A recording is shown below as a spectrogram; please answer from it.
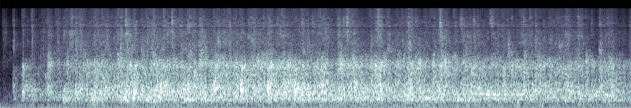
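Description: Audience applause, building over the first second and then holding steady.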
